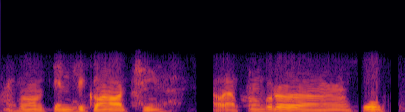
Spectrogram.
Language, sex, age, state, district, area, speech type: Odia, male, 18-30, Odisha, Cuttack, urban, conversation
